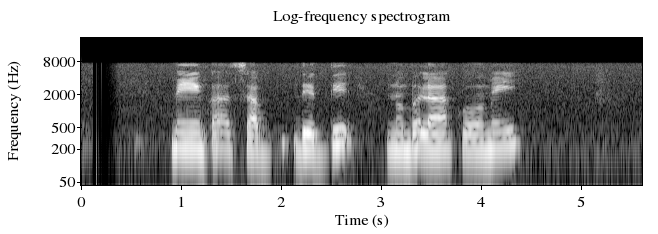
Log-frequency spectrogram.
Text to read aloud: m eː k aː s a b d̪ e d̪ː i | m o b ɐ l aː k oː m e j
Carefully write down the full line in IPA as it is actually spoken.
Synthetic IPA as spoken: m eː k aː s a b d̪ e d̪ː i | n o b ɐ l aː k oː m e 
